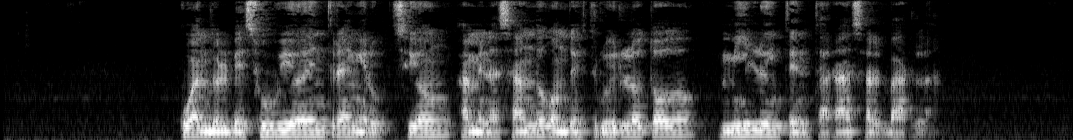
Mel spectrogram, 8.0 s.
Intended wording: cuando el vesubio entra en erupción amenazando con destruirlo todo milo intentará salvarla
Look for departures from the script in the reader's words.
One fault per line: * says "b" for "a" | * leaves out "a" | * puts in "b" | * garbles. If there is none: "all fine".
all fine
